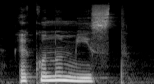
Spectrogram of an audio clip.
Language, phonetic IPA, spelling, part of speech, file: Ukrainian, [ekɔnoˈmʲist], економіст, noun, Uk-економіст.ogg
- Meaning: economist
